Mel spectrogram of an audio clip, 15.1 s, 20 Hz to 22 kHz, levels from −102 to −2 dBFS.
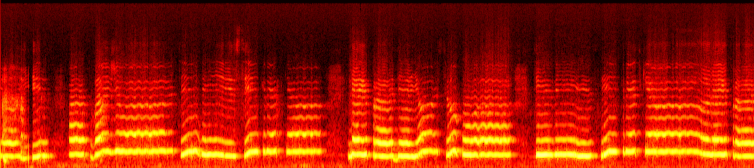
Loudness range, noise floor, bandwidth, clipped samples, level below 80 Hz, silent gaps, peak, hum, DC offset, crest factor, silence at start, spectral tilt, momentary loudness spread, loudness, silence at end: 3 LU; -52 dBFS; 4.8 kHz; under 0.1%; -56 dBFS; none; -10 dBFS; none; under 0.1%; 12 dB; 0 s; -7.5 dB/octave; 7 LU; -23 LUFS; 0 s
